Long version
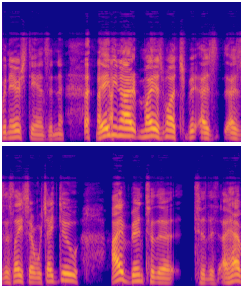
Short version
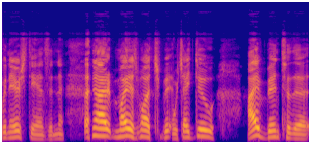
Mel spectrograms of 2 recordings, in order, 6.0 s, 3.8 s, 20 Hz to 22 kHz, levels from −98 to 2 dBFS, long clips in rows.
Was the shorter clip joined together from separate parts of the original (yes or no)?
yes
